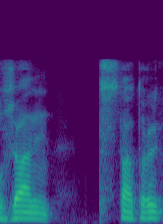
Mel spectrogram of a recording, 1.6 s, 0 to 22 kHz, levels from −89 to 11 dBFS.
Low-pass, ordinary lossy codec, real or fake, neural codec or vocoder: 7.2 kHz; AAC, 48 kbps; fake; codec, 16 kHz, 2 kbps, FreqCodec, larger model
